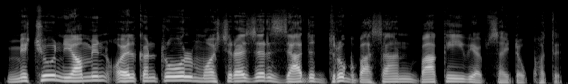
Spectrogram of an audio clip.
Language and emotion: Kashmiri, neutral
